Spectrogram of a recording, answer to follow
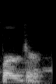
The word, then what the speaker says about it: Berger: The radio operator, Staff Sergeant William Berger, or Berger, Berger, I think. I think it's pronounced Berger.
